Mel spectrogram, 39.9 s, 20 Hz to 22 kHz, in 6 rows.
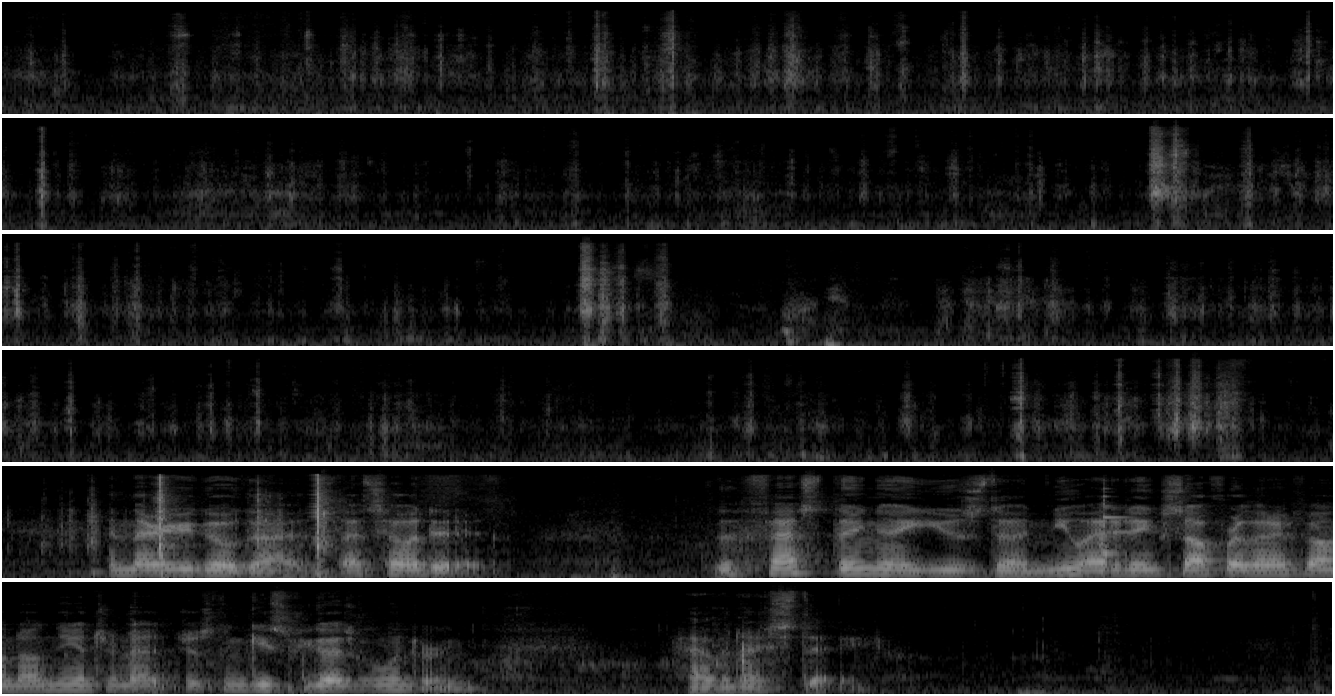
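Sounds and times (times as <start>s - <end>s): plastic cube pieces clicking: 0.2s - 7.4s
cube pieces snapping together: 11.3s - 16.7s.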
